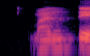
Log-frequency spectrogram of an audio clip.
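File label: "mantik", Malay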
